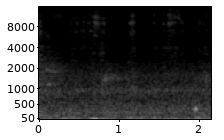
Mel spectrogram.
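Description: Faint scratching of a marker pen writing on a whiteboard, in a few short strokes.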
